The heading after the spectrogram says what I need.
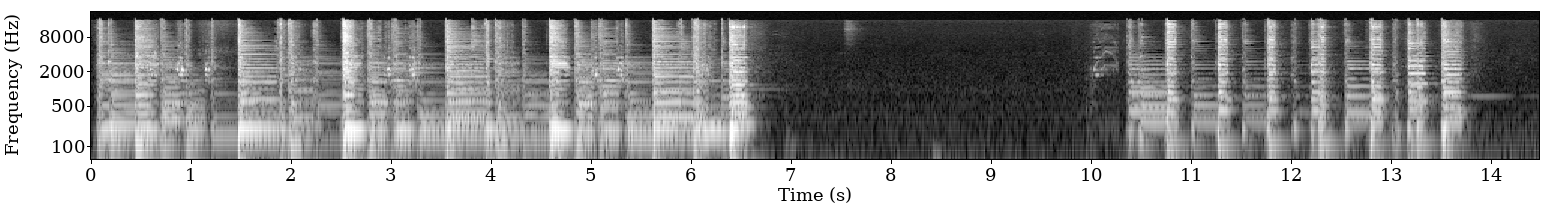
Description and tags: acoustic guitar
guitar, c, chords, acoustic, major, chord, clean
